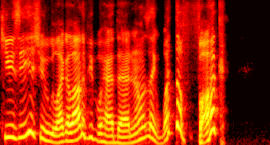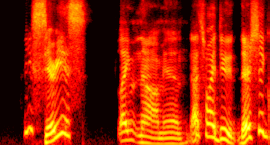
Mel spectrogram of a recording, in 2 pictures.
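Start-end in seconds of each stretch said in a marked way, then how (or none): 2.4-5.4 high, drawn-out, stunned disbelief. Retold or imitated. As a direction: stretch it out like you can't believe it. Retold reaction to broken canopy.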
